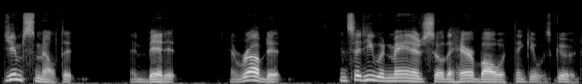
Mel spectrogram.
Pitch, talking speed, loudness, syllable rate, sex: 135 Hz, 235 wpm, -19 LUFS, 6.3 syllables/s, male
